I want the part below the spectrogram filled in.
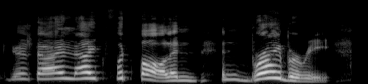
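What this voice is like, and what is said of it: Old man voice imitating Sepp Blatter. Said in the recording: “doing his old man shtick ... I don't know why I gave him that accent.”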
